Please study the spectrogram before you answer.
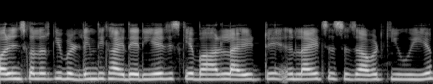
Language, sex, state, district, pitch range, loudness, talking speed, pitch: Hindi, female, Uttar Pradesh, Ghazipur, 235-255 Hz, -14 LUFS, 235 wpm, 245 Hz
